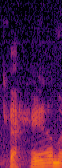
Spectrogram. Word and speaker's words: Kahan: Are you familiar, Richard, with the research of Dan Kahan, I believe his name is pronounced, at Yale?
